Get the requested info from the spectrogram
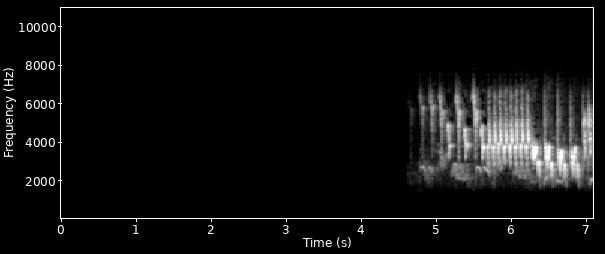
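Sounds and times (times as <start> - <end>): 
common chaffinch song: 4.6 - 7.0.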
